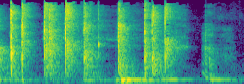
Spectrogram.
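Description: One person clapping his hands quickly, about six or seven sharp claps a second, fast and uneven.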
